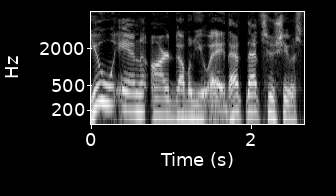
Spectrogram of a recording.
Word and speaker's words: UNRWA: I the the the group that she was talking about, she was pronouncing it UNRA. It's the United Nations Relief and Works Agency, UNRWA.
